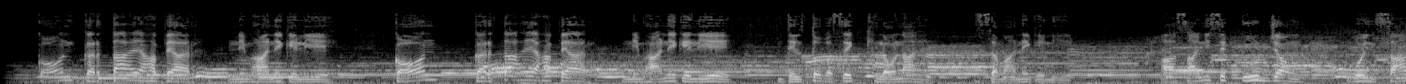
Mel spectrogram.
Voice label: Attitude Shayari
